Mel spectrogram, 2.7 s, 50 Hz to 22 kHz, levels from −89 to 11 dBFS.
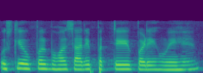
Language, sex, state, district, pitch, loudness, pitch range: Hindi, female, Uttar Pradesh, Lucknow, 210 Hz, -15 LUFS, 195-225 Hz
